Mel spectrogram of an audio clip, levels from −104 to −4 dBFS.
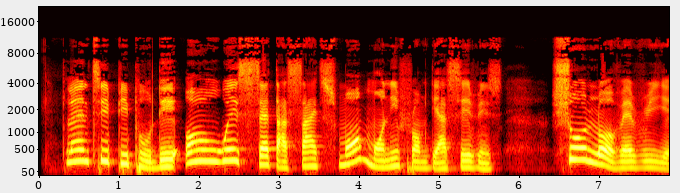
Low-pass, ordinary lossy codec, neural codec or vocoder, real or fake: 19.8 kHz; MP3, 48 kbps; none; real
